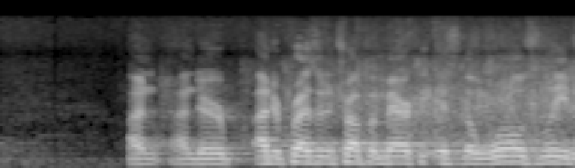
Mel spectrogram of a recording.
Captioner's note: applause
